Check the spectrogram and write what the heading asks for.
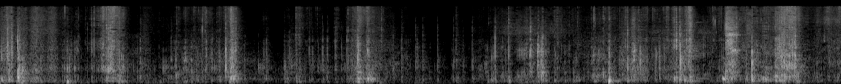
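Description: A husky tearing open a cardboard parcel with its teeth and paws: irregular ripping and crumpling of cardboard and paper.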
